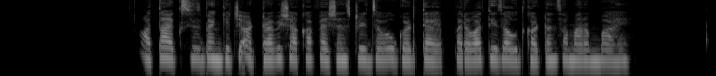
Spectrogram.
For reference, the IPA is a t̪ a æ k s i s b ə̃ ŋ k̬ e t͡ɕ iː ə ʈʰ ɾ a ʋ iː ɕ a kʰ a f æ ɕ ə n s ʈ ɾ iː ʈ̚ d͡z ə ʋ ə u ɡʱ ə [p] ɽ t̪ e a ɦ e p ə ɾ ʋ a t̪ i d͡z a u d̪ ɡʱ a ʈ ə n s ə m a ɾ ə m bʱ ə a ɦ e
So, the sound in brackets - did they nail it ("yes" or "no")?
no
